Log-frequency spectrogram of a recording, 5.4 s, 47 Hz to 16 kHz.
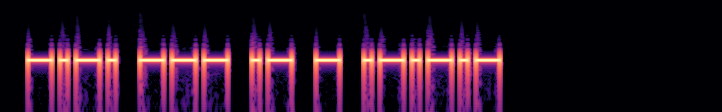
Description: Morse code, heard as a keyed tone, about 20 wpm, 700 Hz. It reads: COAT.
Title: Sentences from Top 1600 Words 20wpm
